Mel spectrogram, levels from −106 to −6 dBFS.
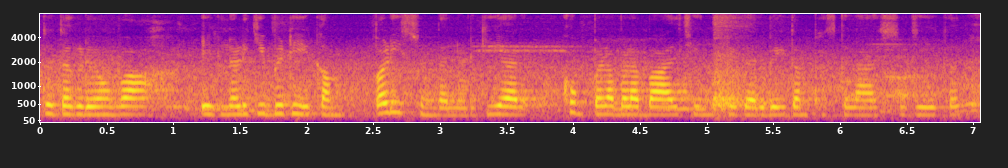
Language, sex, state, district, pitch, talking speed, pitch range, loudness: Garhwali, female, Uttarakhand, Tehri Garhwal, 225 Hz, 195 wpm, 215-245 Hz, -17 LUFS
